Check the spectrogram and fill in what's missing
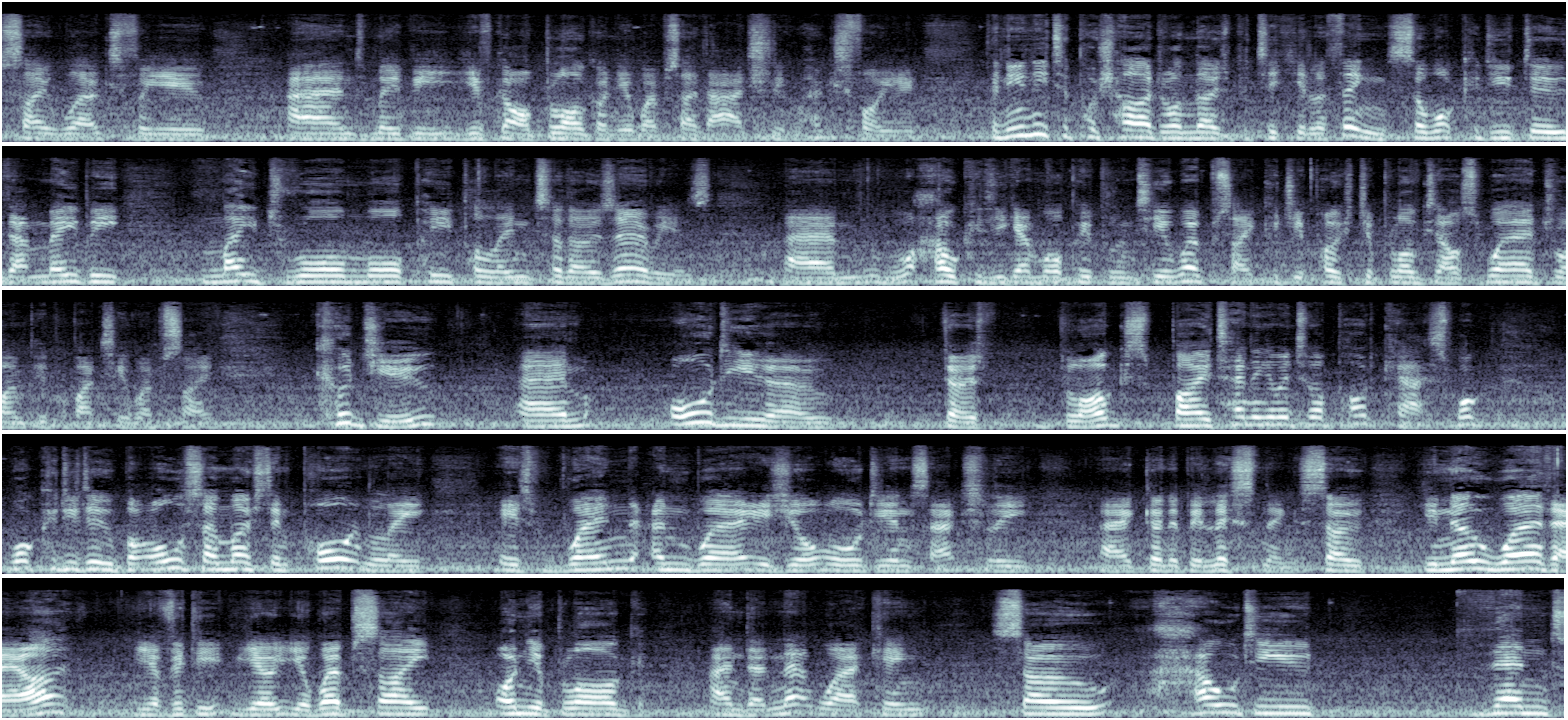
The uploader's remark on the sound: In my Car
